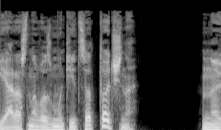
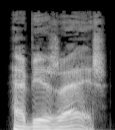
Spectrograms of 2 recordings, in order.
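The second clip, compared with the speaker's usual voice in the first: slow, drawn-out smug reply; smirking, mock offended; much slower than usual. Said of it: "Лума ухмыляется".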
